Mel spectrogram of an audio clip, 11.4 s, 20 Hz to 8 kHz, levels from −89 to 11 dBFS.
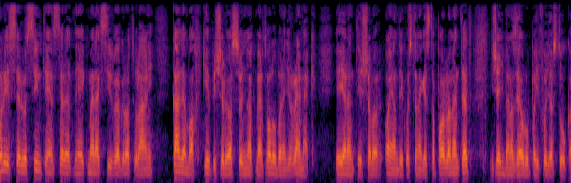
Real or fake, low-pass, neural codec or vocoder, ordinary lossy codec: fake; 7.2 kHz; vocoder, 44.1 kHz, 128 mel bands every 256 samples, BigVGAN v2; none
